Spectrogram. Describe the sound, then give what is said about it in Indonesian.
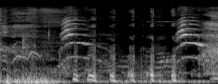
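A cat meows in a quick run of short, repeated cries, sounding insistent and fairly loud, with a low rumbling background noise at the start. “iya ini ada kucing di sini guys”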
